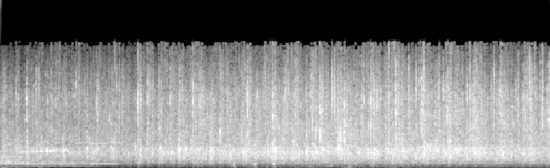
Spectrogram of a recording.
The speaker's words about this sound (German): Also ich, ich glaube, nach dem Applaus müssen wir diese Veranstaltung häufiger machen.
